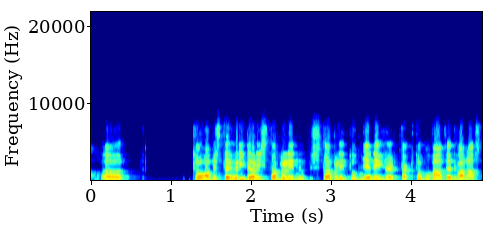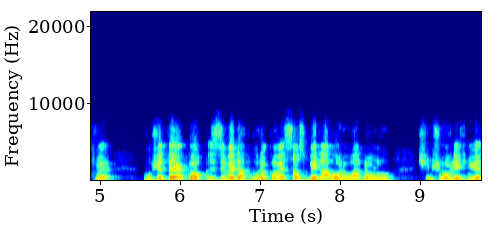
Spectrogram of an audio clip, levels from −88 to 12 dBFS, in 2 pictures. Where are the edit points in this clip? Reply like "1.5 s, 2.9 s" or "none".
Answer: none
